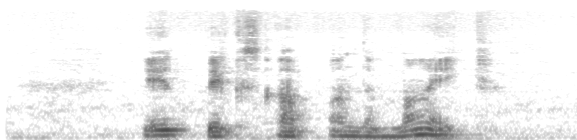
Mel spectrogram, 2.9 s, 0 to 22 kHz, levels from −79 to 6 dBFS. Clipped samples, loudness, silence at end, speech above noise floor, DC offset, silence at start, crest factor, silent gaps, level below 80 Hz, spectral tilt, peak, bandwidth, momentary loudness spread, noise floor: under 0.1%; -30 LUFS; 0.45 s; 28 dB; under 0.1%; 0.7 s; 18 dB; none; -52 dBFS; -6 dB/octave; -12 dBFS; 16.5 kHz; 11 LU; -57 dBFS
